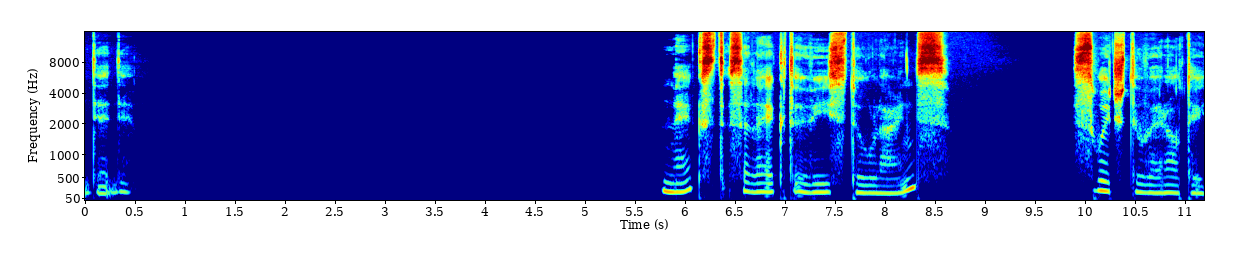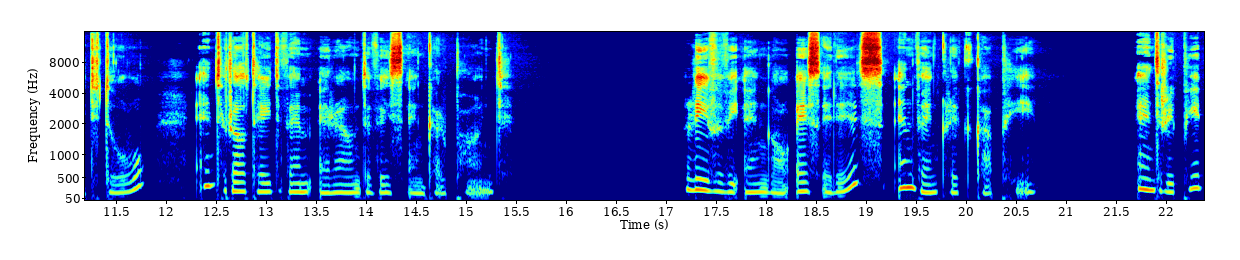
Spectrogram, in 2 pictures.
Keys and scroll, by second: 6.1 v, 10.3 r, 21.8 ctrl+d.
